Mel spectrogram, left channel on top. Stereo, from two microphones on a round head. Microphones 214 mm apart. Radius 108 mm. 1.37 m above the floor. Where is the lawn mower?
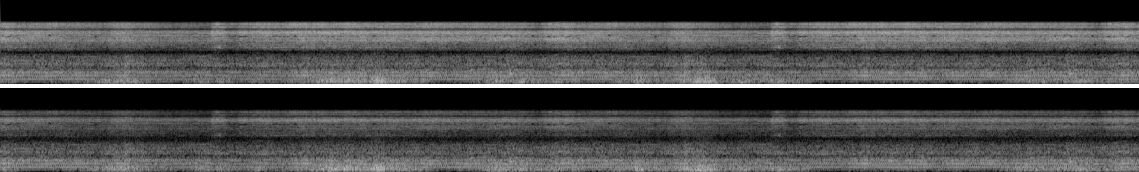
80° left.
